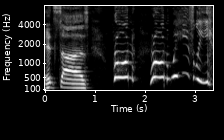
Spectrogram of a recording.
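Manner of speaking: voice cracking. Naming the film's cast: voice cracking. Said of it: "Did you hear my voice just crack".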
